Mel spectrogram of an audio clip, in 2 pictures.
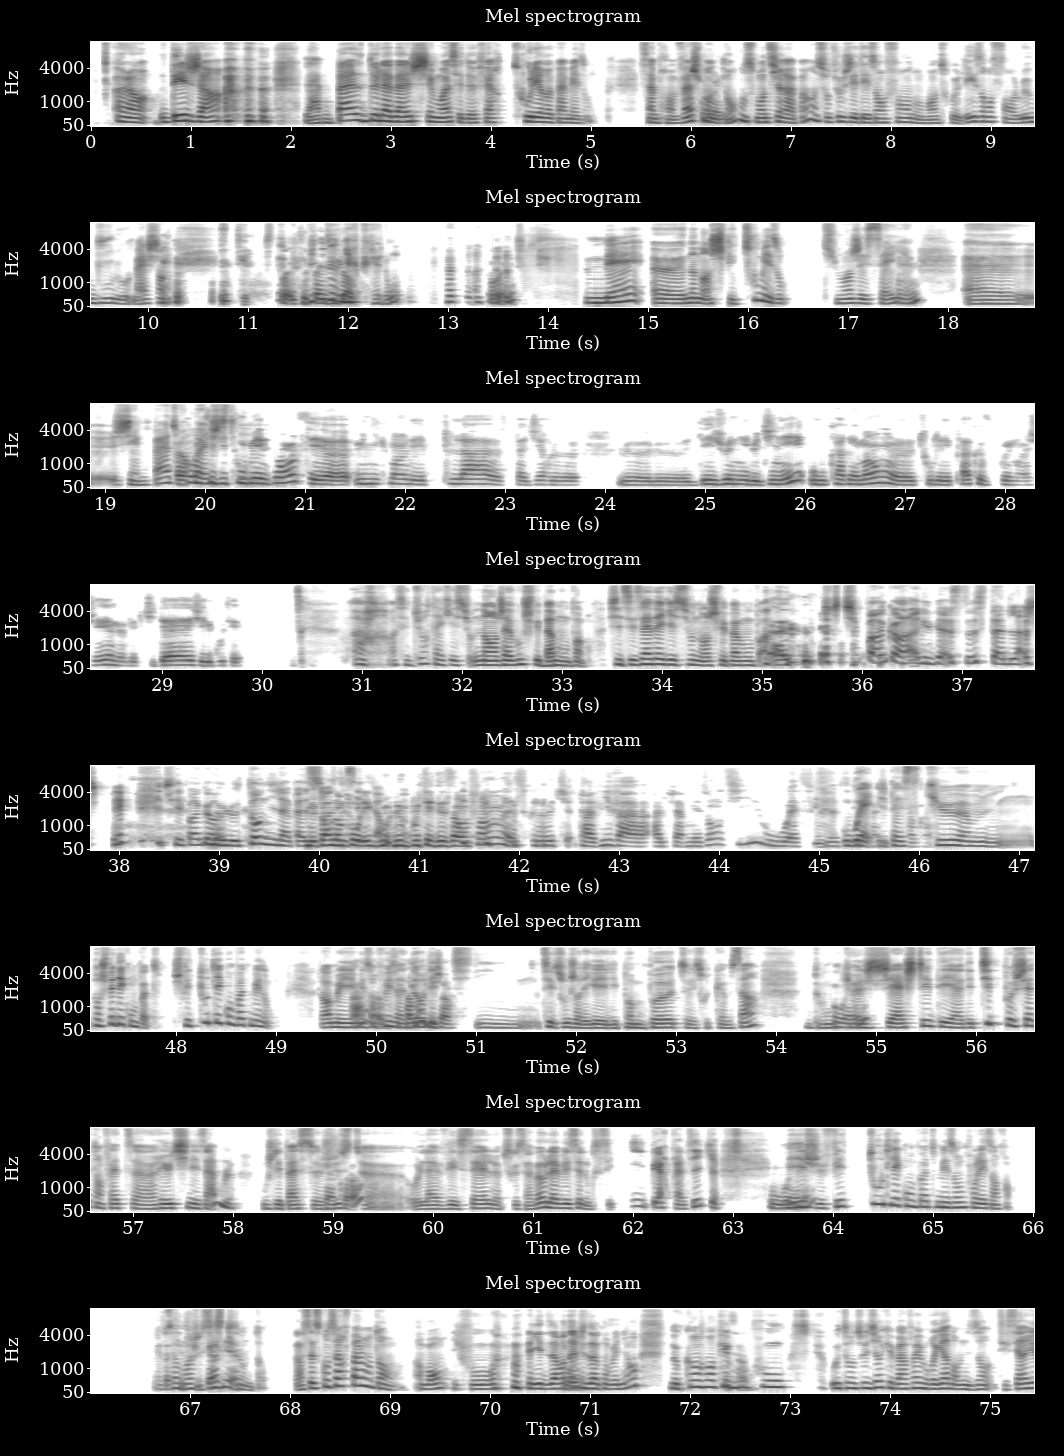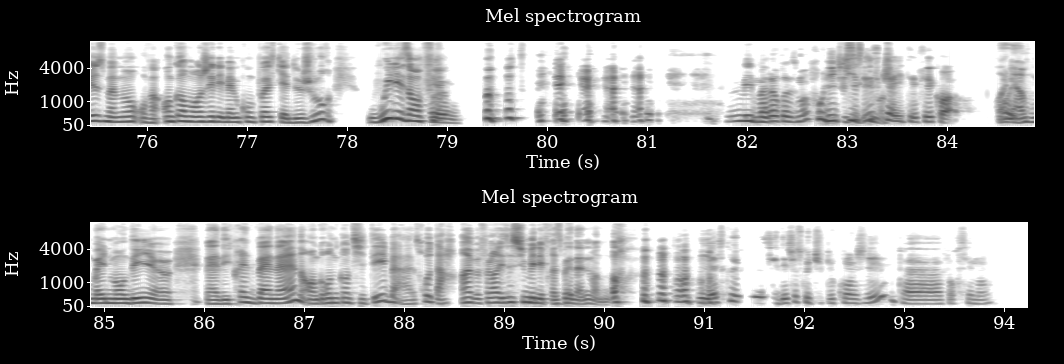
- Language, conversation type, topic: French, podcast, Comment organises-tu tes repas pour rester en bonne santé ?
- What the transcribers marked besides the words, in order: laugh; chuckle; laugh; grunt; laugh; chuckle; laughing while speaking: "Je suis pas encore arrivé à ce stade là, j'ai"; laugh; stressed: "hyper"; stressed: "toutes"; chuckle; laughing while speaking: "il y a des avantages et des inconvénients"; tapping; laugh; chuckle; laugh; laugh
